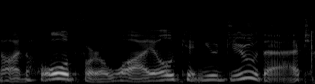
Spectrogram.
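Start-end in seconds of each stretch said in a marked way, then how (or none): none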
